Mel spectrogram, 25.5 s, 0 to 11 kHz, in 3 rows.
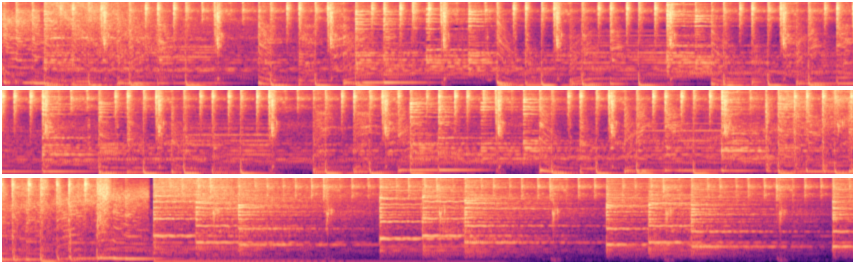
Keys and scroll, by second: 1.1 ctrl+a, 1.7 ctrl+f, 2.9 space, 3.1 Escape, 14.9 space, 21.1 f.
